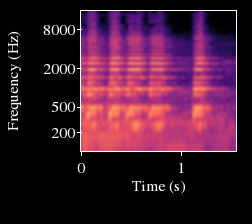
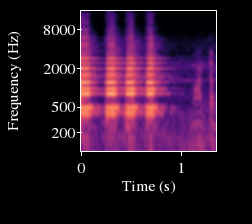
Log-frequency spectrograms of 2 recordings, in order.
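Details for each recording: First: Denso snail horn newly installed with relay, powered straight from the battery, on an automatic Vespa, tested before tidying up: short, thin, choked honks lacking punch; installer suspects the horn is touching bodywork; weak muffled horn. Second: Denso snail horns with relay, battery-powered, on an automatic Vespa, tested after remounting since the first position did not fit: four short, loud, clear, rich honks about a fifth of a second apart; normal horn.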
